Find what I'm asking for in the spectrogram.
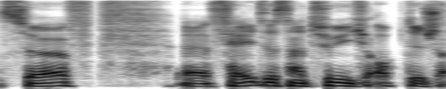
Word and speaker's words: Surfe: Äh, die Firma spricht sich Surf aus.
